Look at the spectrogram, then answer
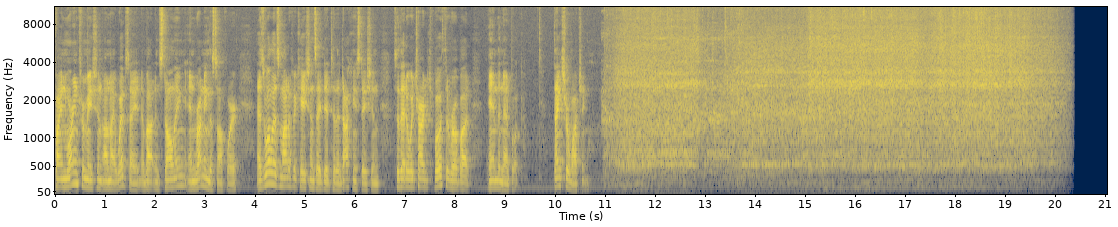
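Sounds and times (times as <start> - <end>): robot motors whirring and rattling: 11.0 - 20.4.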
